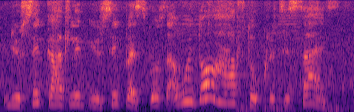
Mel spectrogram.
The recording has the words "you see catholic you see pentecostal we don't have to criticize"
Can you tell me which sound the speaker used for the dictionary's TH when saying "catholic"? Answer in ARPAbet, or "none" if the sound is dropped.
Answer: T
